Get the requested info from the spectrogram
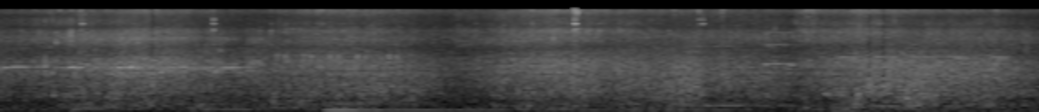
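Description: Small waves from a calm sea washing onto a sandy beach, the wash swelling and fading every couple of seconds, with a faint low hum for a few seconds in the middle.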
